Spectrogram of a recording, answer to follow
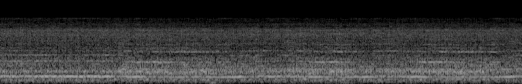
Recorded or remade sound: remade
